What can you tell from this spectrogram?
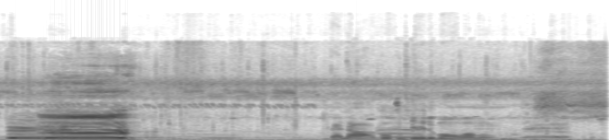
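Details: In late afternoon on a country road, the lead cow of a roaming herd gives a loud, drawn-out moo, calling its herd mates home to the barn, over steady insect buzzing.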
